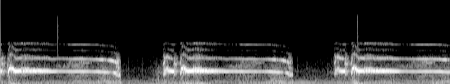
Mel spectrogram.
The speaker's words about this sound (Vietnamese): cô bỗng nghe tiếng gà gáy ở bên sông.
